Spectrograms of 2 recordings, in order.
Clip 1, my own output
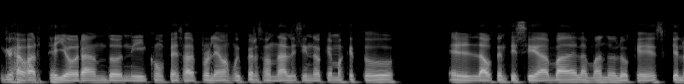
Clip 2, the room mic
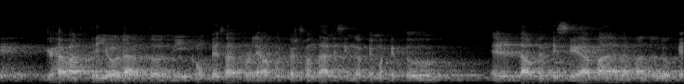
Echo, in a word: present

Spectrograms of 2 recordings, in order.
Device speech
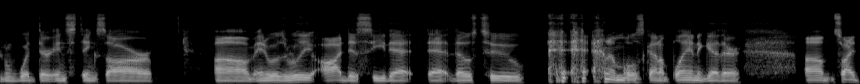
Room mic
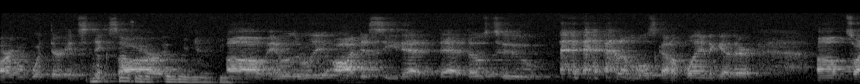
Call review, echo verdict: present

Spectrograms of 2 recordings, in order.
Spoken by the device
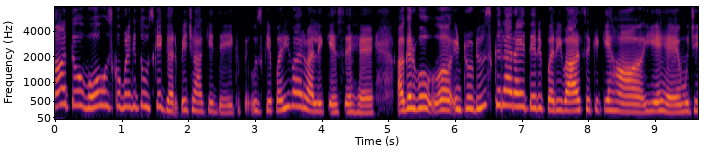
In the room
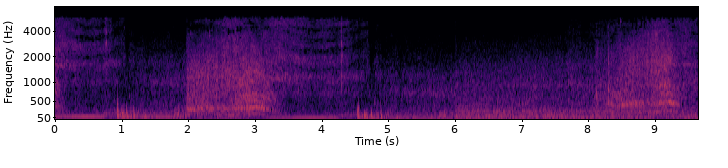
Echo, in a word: none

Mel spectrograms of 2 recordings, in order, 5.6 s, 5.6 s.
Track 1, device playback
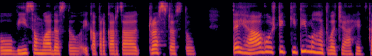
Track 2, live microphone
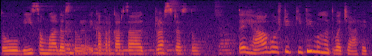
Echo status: present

